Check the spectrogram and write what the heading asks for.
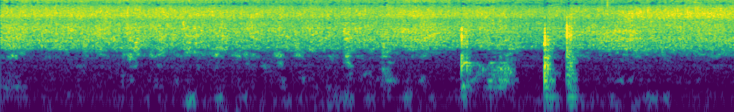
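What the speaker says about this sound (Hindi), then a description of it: "इसको भूनेंगे अच्छी तरह से ताकि सारे मसाले टमाटर सब भून जाए" Masala and tomatoes frying for nargisi kofte, a soft, even sizzle under repeated scraping and clinking strokes of a spoon stirring the pan.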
